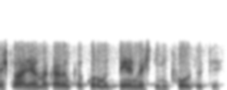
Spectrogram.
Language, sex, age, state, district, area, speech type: Kashmiri, male, 30-45, Jammu and Kashmir, Baramulla, rural, conversation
